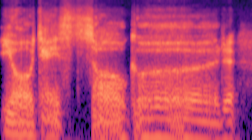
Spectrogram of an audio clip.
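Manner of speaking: slow creature voice hissing close into the ear. The game master voices a creature hissing into a player's ear; hissing creature voice. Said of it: "he hisses in your ear and he says".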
